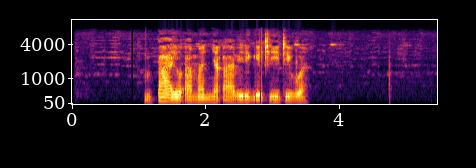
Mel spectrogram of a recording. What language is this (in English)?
Ganda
